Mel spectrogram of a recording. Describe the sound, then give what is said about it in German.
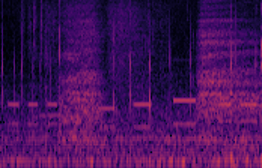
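A rapid series of about seven short keypad dialing tones from a mobile phone that is no longer working properly, evenly paced beeps with one held slightly longer, heard clearly over a steady background hiss. “Mein Handy geht auch nicht mehr. Gibt seinen Geist auf.”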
